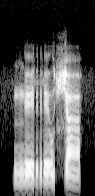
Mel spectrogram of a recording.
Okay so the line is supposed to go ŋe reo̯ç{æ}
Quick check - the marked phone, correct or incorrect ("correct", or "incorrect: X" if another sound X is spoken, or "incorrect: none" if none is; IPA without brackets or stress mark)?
incorrect: a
